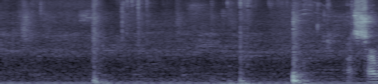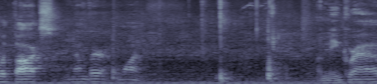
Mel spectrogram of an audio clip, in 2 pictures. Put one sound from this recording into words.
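Hands tap and handle a plastic case on a table.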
